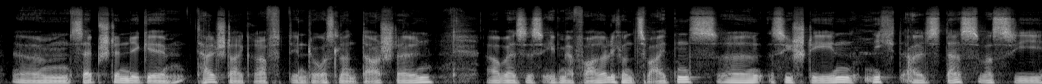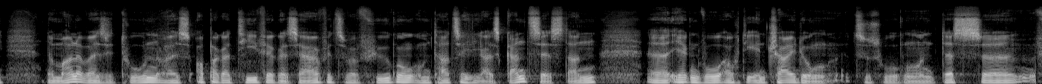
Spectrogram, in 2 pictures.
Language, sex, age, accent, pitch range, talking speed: German, male, 50-69, German, 80-100 Hz, 120 wpm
